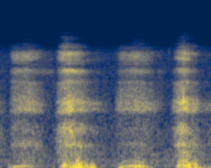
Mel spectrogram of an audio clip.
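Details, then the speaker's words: Woman recovering from pectus excavatum chest surgery, breathing with a rattling crackle from fluid that settles when lying down. She has to cough it out, and coughing is excruciatingly painful. "have this crackle and it gets to the point where i have to cough it out and it's from lying down"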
